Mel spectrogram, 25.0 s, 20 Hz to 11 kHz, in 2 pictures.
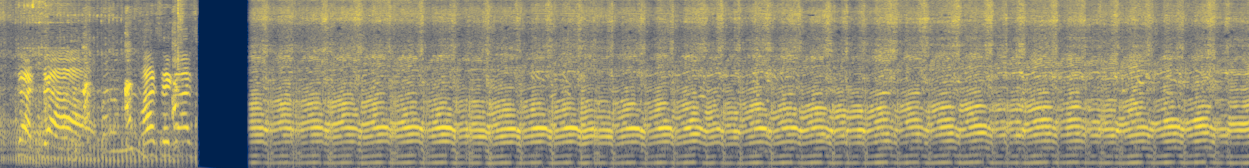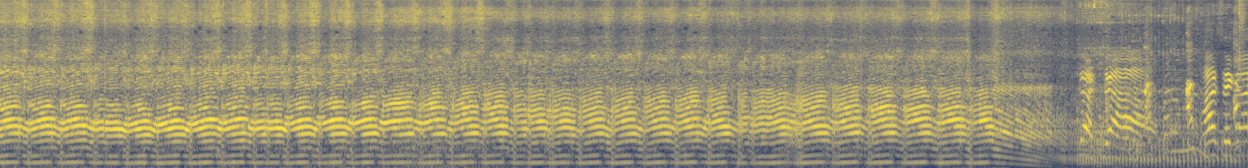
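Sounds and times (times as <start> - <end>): chainsaw engine running: 0.0 - 24.9.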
